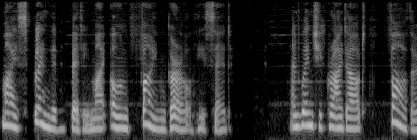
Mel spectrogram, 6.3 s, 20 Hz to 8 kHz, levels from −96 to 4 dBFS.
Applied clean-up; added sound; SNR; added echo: neural separator model SepFormer DNS4.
